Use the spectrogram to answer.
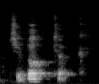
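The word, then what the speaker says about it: Kjipuktuk: So before we begin, I would like to acknowledge that RightStar Newcomer Services conducts business in Chibuktuk, which is how you say Halifax in the Mi'kmaq language.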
